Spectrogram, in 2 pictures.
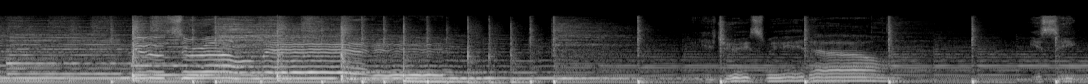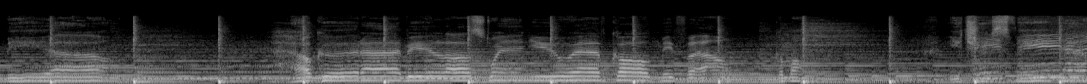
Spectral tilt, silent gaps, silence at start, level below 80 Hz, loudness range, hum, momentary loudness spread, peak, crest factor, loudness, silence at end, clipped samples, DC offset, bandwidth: -6 dB/octave; none; 0 s; -40 dBFS; 9 LU; none; 15 LU; 0 dBFS; 20 dB; -21 LUFS; 0 s; under 0.1%; under 0.1%; 10.5 kHz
